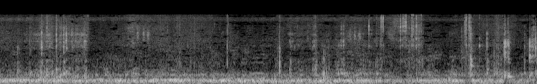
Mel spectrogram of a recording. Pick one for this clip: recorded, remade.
recorded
